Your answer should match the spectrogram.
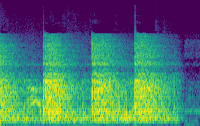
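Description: Gunshots at an outdoor shooting range, several in quick succession about half a second apart, each followed by a noisy tail, heard through a compressed, distorted phone-style recording.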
